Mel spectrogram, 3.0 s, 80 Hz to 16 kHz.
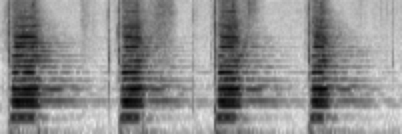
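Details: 2006-2012 Ford Fusion horn after repair of intermittent operation, with corroded horn pad contacts sanded and continuity rechecked: four short, clear horn blasts about a second apart, full-toned and consistent; the horn works properly.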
